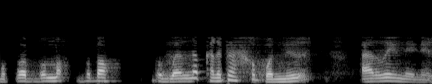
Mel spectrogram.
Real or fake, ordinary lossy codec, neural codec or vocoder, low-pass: fake; AAC, 16 kbps; codec, 16 kHz, 0.5 kbps, X-Codec, HuBERT features, trained on LibriSpeech; 3.6 kHz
